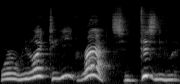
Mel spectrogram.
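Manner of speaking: squeaky, high-pitched tone. Explaining vocal registers, the speaker demonstrates head voice: Mickey Mouse voice. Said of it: "my Mickey Mouse voice".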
